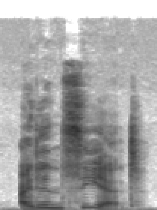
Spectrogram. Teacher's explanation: she does a light release of a true T here at the end.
